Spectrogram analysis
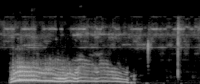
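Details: A kitten gives one long, drawn-out meow of nearly two seconds, held steady and then sliding lower, oddly bird-like in tone, called the weirdest meow; listeners suspect a wild cat kitten. A few faint clicks follow.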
